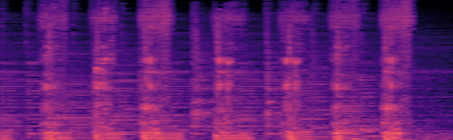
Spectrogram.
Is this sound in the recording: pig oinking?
yes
